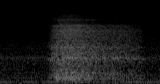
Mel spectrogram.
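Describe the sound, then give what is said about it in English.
A single deep inhale through the nose, a soft breathy sniff lasting about a second, heard alone against a quiet background. “As we give to the work of God, the Lord inhales deeply.”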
